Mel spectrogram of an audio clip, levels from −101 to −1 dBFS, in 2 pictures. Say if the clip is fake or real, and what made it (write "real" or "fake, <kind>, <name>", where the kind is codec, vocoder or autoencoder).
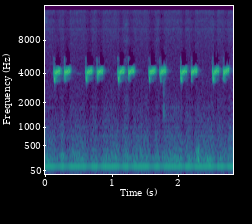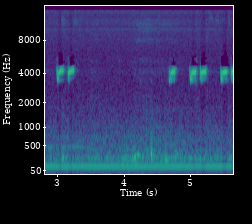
real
